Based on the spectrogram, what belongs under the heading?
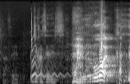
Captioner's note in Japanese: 小声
